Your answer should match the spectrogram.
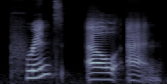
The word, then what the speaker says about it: println: system dot out dot println and then we pronounce it print 'ln then you have a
